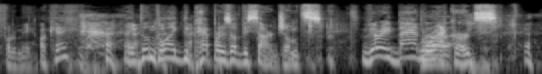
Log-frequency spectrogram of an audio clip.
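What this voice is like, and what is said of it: Put-on Borat-style accent. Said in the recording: “Can you do that in a Borat accent, though?”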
